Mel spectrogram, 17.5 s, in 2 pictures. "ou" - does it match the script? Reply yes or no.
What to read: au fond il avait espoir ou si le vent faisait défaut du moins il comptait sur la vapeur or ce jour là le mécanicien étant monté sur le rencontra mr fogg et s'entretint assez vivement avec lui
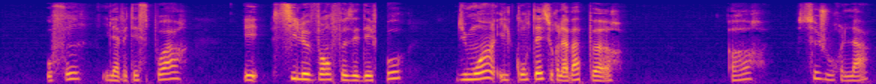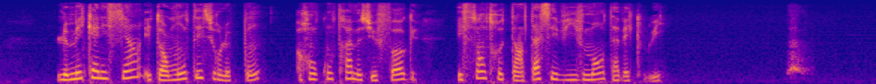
no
